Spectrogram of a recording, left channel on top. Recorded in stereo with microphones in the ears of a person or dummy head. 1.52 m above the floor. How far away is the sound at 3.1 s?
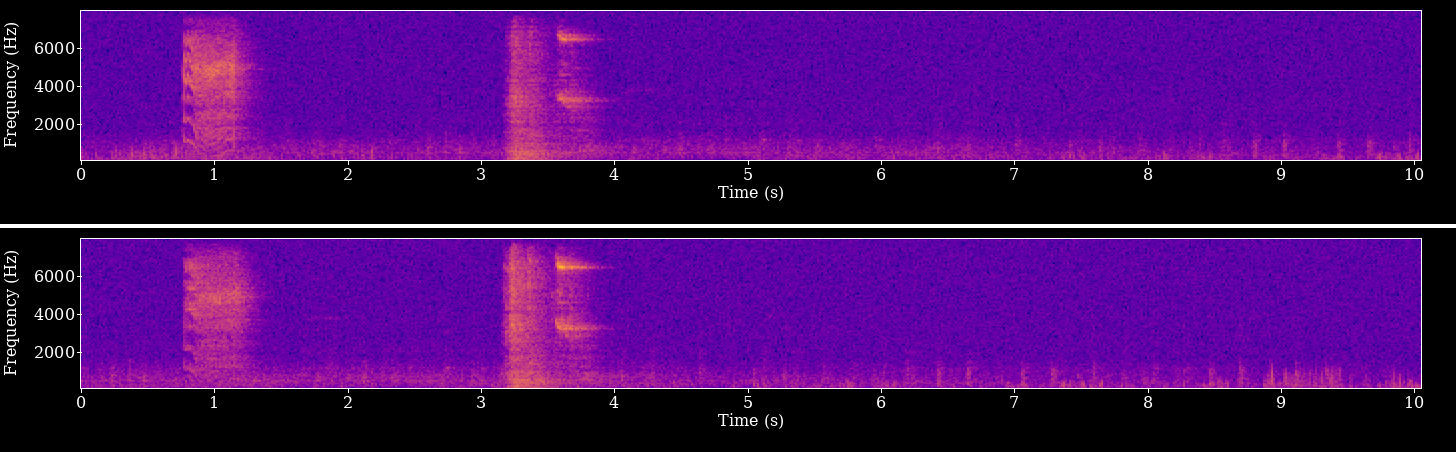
About 3.5 m.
